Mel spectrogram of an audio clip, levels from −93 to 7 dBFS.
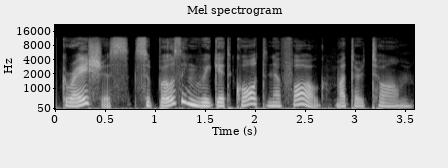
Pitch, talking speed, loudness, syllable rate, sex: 195 Hz, 165 wpm, -19 LUFS, 4.5 syllables/s, female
